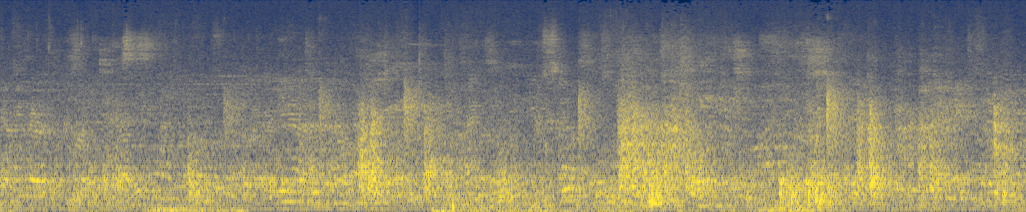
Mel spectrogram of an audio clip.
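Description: Footsteps tread slowly on a wooden floor.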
